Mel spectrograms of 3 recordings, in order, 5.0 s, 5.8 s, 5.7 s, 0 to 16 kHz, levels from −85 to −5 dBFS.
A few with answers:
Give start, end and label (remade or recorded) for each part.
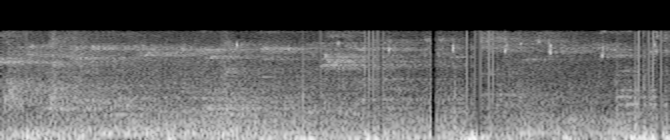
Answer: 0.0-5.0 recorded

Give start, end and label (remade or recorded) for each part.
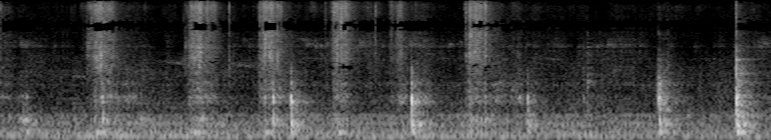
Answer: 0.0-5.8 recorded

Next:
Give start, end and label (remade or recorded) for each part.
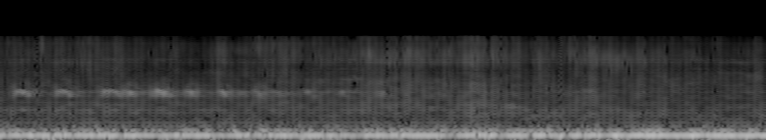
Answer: 0.0-5.7 remade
